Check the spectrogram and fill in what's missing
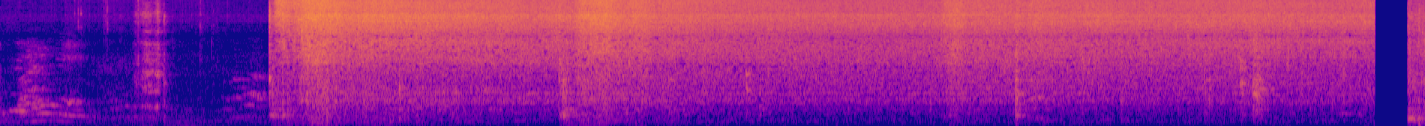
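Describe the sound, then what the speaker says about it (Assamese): After a few quiet seconds, loud, steady sizzling of fish frying in hot oil in a pan sets in and hisses continuously close by. "এতিয়া মই ইয়াতে মাছখিনি ভাজি ল'ম"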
